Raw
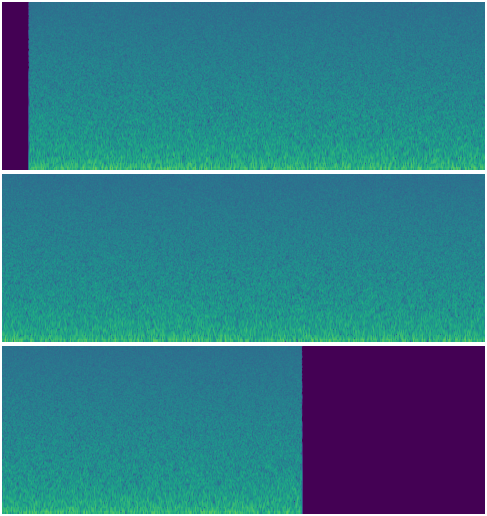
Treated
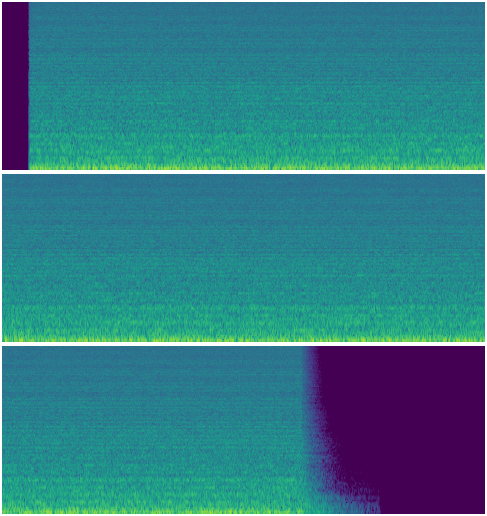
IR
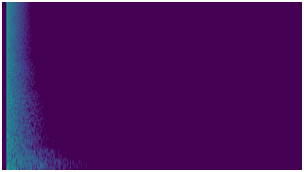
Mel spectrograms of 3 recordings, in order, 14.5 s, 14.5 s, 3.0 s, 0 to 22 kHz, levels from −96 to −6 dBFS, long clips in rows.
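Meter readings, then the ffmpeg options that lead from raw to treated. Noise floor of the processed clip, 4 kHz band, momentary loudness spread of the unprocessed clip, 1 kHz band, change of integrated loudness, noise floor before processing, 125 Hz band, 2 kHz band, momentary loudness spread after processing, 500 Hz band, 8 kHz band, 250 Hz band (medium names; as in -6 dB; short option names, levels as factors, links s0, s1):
under -85 dBFS, +1.0 dB, 0 LU, +1.5 dB, +2.0 dB, under -85 dBFS, +3.5 dB, +1.0 dB, 1 LU, +2.5 dB, +0.5 dB, +2.0 dB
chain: -filter_complex "[1:a]atrim=start_sample=2205[s0];[0:a][s0]afir=irnorm=-1:irlink=0"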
